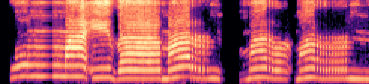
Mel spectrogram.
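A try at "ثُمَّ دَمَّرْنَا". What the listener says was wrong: Bukan summa ida. Summa damarna. Summa damarna. Bukan ida. Summa damarnal akharin.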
